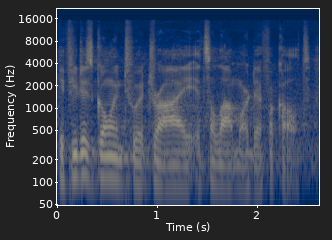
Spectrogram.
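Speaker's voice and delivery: ordinary talk, nothing marked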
